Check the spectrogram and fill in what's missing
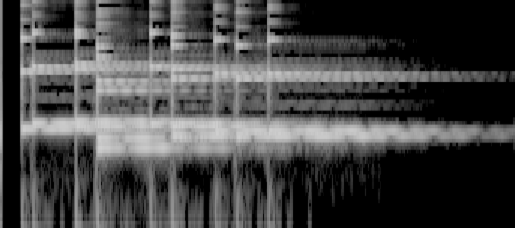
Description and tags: a sleep sfx that you usually hear in RPG game on choosing sleep option.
